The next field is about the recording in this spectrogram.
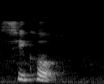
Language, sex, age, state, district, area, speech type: Urdu, other, 60+, Telangana, Hyderabad, urban, read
